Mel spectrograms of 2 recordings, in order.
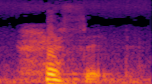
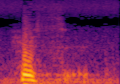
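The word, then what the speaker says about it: Hesed (חסד): 那用英文来拼的话呢，应该是 C-H-E-S-E-D. – To spell it in English, oh, yeah. C-H-E-S-E-D, Hesed, Hesed. – Hesed is the sound.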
